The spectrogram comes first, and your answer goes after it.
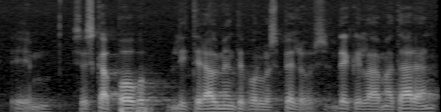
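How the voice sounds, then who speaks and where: A man speaks in a space with audible room echo. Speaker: neurologist, keynote speaker. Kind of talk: conference keynote lecture. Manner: hesitant, many fillers.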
